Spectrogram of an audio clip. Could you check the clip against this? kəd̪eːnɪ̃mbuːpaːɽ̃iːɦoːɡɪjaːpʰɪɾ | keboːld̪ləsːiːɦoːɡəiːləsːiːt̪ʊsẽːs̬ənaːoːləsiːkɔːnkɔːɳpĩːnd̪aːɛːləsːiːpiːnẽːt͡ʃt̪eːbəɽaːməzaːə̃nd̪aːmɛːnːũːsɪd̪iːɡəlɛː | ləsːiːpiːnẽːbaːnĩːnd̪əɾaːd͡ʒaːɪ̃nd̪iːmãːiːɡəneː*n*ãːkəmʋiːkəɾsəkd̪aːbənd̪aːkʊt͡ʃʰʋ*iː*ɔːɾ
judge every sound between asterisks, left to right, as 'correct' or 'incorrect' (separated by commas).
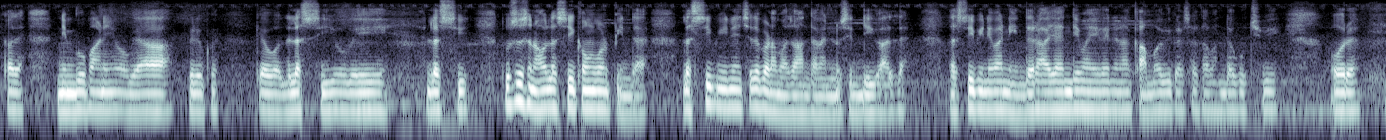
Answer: correct, correct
